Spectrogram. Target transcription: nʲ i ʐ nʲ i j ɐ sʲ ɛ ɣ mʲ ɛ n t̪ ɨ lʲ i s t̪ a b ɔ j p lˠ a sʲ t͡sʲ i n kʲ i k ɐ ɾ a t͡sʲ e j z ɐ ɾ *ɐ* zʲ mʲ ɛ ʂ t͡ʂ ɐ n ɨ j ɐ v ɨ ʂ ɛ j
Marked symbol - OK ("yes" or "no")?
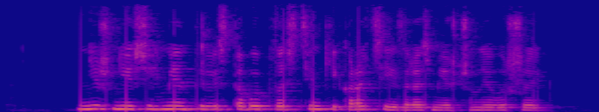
no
